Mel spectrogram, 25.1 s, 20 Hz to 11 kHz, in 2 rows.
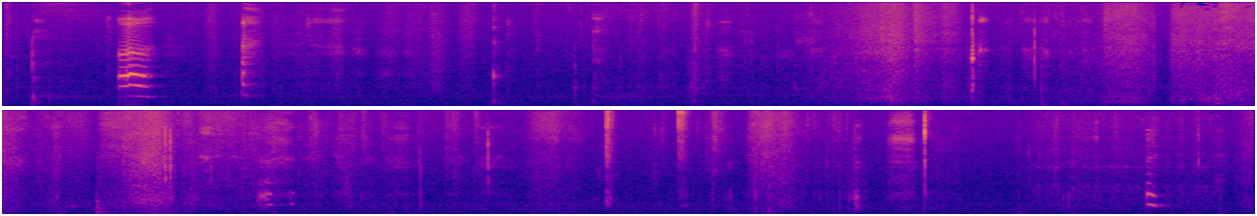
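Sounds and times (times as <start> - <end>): toddler breathing: 5.9 - 9.0, 9.6 - 11.6, 14.0 - 18.3.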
